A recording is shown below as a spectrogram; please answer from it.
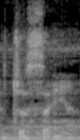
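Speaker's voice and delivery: low hushed aside; whispered aside. Real, not acted. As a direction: mutter it under your breath.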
